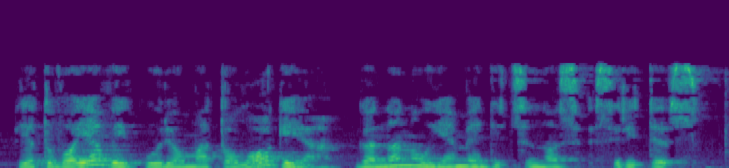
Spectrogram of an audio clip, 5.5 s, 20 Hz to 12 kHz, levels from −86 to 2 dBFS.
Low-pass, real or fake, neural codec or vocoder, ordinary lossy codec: 7.2 kHz; real; none; MP3, 32 kbps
